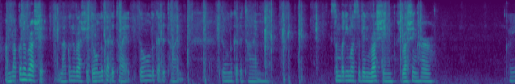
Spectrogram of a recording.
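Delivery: normal talking voice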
